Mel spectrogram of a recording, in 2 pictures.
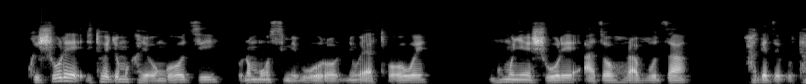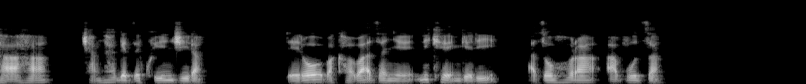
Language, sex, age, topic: Rundi, male, 36-49, education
